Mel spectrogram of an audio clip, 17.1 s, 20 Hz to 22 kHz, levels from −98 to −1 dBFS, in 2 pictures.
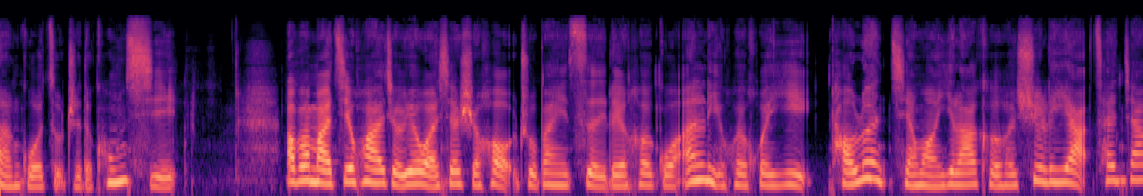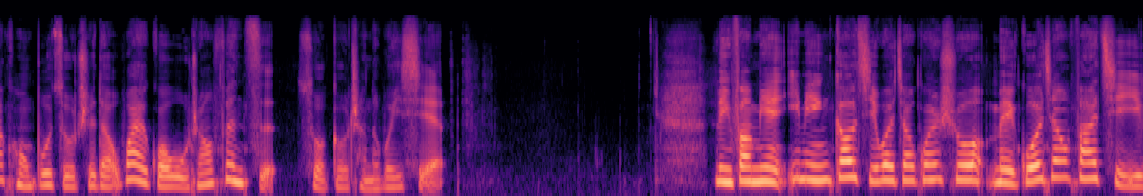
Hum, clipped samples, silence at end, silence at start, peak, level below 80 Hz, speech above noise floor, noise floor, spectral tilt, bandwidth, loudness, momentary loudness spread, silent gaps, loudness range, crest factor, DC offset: none; under 0.1%; 0 s; 0 s; -6 dBFS; -72 dBFS; 49 dB; -73 dBFS; -5 dB/octave; 15.5 kHz; -24 LUFS; 13 LU; none; 8 LU; 18 dB; under 0.1%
